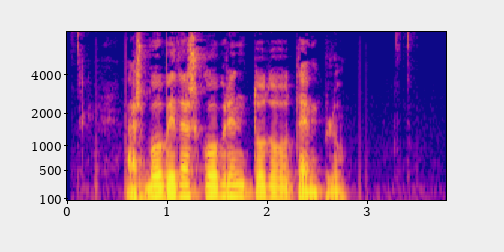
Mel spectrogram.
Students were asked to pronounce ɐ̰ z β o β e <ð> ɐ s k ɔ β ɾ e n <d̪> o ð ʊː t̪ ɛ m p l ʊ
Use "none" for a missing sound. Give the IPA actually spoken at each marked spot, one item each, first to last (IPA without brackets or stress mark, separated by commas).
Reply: ð, t̪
